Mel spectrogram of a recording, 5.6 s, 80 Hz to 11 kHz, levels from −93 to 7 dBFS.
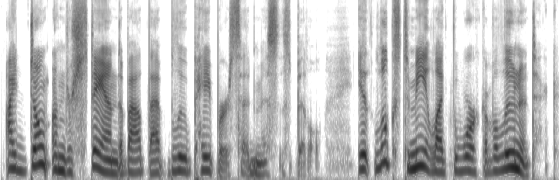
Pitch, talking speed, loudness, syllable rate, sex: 205 Hz, 215 wpm, -19 LUFS, 5.3 syllables/s, female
